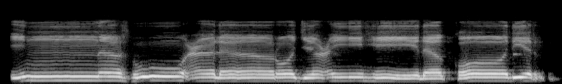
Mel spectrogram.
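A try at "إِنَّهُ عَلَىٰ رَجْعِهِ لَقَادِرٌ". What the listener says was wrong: Ya, yang kedua bagus, laqadir ya, ro-nya tipis ya.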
